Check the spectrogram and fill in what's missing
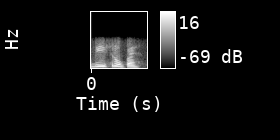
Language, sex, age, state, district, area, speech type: Hindi, female, 30-45, Madhya Pradesh, Chhindwara, urban, conversation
